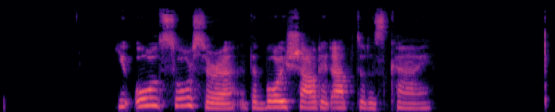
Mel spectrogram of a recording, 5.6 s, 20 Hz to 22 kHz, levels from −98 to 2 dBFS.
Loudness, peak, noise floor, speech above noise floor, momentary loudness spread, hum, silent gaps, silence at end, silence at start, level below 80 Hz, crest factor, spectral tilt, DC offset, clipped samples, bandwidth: -36 LUFS; -20 dBFS; under -90 dBFS; over 54 dB; 13 LU; none; none; 1.25 s; 1.2 s; -84 dBFS; 18 dB; -3 dB/octave; under 0.1%; under 0.1%; 15.5 kHz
